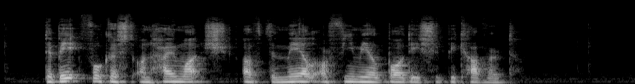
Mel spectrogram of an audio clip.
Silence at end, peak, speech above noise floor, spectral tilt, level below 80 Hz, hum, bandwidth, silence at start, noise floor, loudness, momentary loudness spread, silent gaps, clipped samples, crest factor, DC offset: 1.25 s; -4 dBFS; 42 dB; -6 dB/octave; -50 dBFS; none; 10.5 kHz; 0.45 s; -64 dBFS; -23 LUFS; 9 LU; none; under 0.1%; 20 dB; under 0.1%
